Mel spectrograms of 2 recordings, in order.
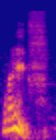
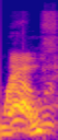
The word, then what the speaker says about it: Ralph: fines jake that's right his name is rafe not ralph what do you think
